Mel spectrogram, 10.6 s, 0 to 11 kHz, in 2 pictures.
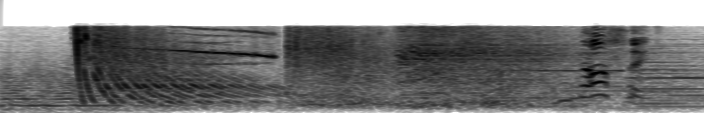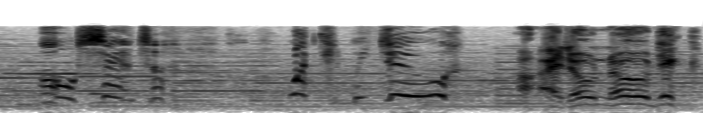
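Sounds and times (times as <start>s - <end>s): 
weapon firing at double power with electronic zaps: 0.5s - 4.2s
speech: 5.6s - 6.8s, 7.4s - 10.5s.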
